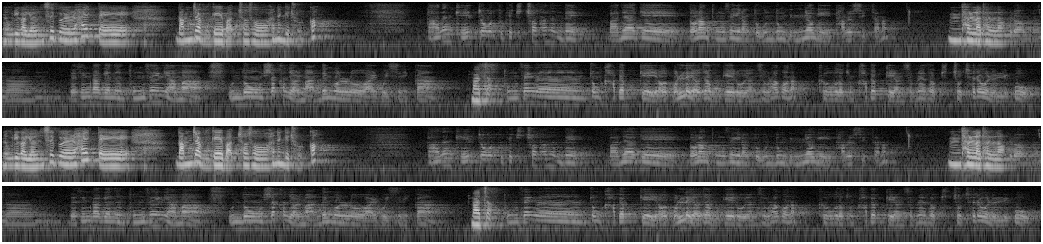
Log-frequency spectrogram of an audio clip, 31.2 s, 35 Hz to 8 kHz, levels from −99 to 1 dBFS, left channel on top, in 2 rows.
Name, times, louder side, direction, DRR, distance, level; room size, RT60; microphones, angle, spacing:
voice 1, 0.0-4.7 14.2-15.0 22.6-22.9, right 3 dB, 70° right, 10 dB, 1.1 m, -29 dB
voice 2, 5.5-6.1 6.4-8.7 9.1-13.3 15.1-22.1 22.7-27.5 27.8-31.0, left 1 dB, 25° left, 1 dB, 2.3 m, -43 dB
23.0 x 20.5 x 9.9 m, 1.2 s
head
